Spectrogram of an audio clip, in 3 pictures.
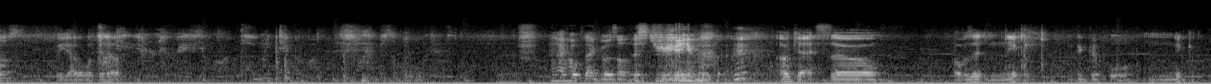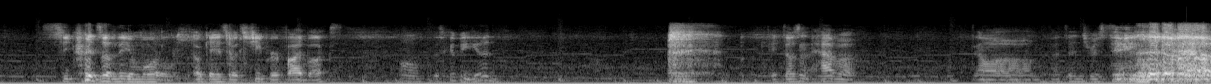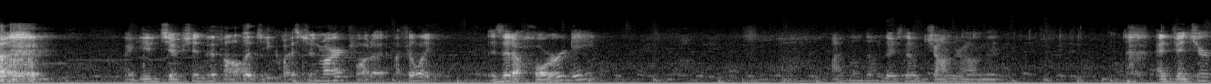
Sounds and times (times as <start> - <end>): Speech: 0.0 - 4.6, 5.2 - 8.9, 9.6 - 12.0, 12.6 - 15.5, 16.1 - 17.1, 19.8 - 20.7, 21.8 - 24.8, 25.5 - 30.2, 31.7 - 34.3, 35.4 - 36.3.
